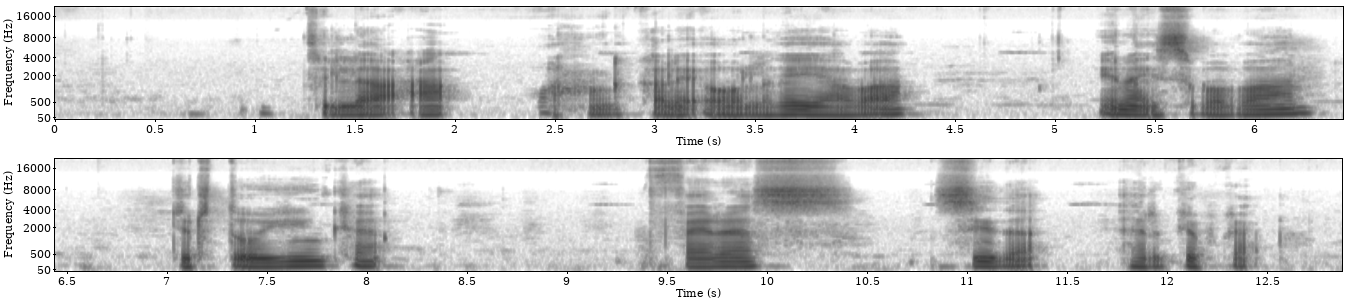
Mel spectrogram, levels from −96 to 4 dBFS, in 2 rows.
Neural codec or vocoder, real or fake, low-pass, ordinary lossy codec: none; real; none; none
